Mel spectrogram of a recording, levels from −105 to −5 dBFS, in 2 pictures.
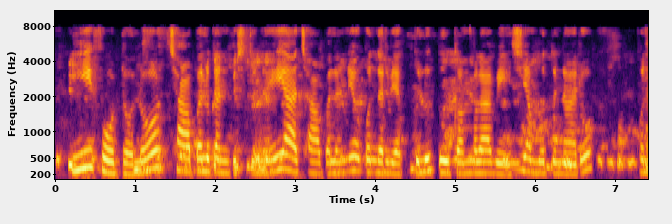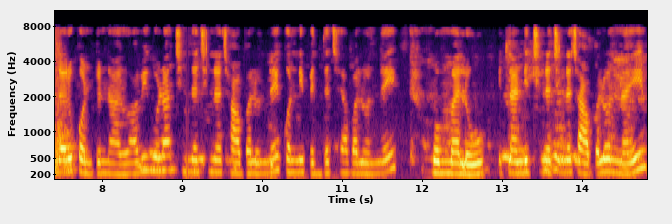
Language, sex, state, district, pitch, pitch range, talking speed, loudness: Telugu, female, Telangana, Karimnagar, 235 Hz, 215-270 Hz, 135 wpm, -16 LUFS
